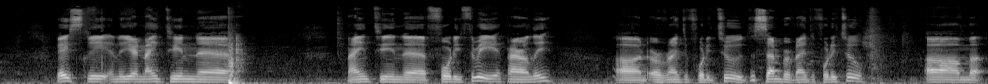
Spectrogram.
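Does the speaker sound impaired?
No.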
